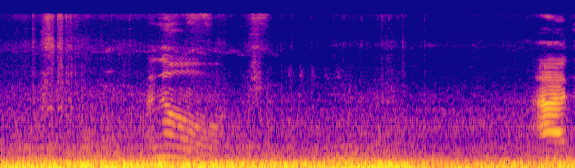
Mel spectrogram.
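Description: Steady low rumble of a car's engine and road noise heard inside the cabin while the car is being driven, with a brief voice sound about a second in.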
